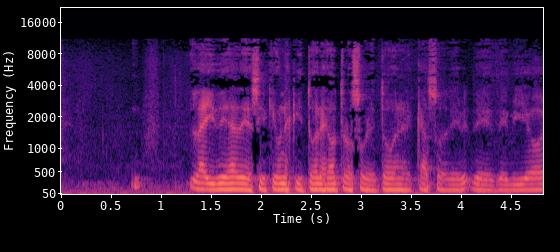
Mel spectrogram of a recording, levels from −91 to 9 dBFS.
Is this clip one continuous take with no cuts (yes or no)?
no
